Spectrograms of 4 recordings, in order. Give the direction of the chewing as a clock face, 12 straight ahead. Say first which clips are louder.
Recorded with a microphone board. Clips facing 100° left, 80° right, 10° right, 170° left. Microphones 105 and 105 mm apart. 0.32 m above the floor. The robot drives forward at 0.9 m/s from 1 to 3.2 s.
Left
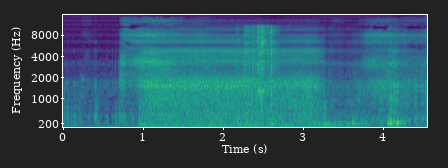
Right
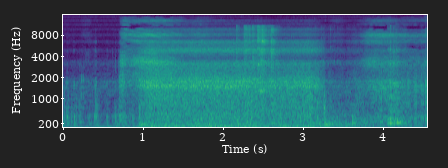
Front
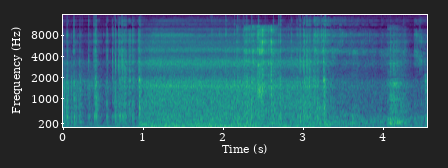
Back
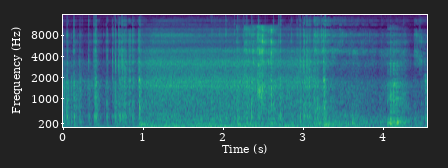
Left 2 dB, back 1 dB; 10 o'clock.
